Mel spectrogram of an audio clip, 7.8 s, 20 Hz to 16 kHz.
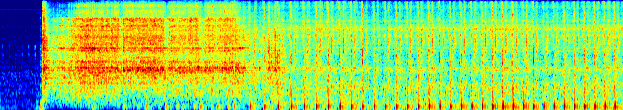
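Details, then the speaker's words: Kohler single-cylinder engine for a swap into a 1968 112, after adjustment; earlier missed when throttled up. Starts at once, settles into an even single-cylinder thump about four beats a second, no misses or stumbles; runs well. "This motor honestly runs real good. It's a good little"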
